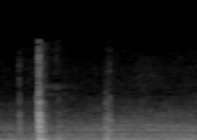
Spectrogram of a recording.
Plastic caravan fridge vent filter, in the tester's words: there's a mysterious tap tap tap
